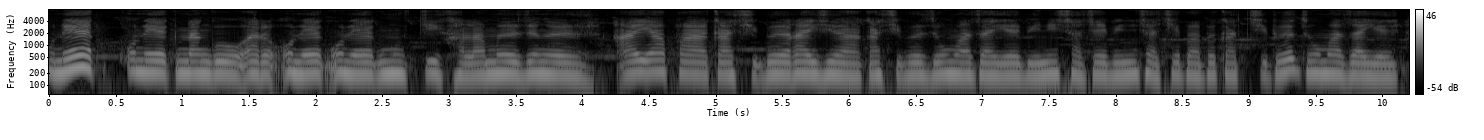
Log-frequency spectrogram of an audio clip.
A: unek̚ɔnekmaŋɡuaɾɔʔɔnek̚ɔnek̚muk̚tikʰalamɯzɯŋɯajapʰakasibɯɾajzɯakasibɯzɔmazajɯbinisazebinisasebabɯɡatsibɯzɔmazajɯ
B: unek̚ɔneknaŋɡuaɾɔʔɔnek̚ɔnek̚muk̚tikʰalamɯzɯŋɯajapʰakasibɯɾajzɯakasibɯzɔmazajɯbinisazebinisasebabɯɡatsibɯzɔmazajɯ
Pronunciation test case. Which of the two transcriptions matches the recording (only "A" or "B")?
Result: B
